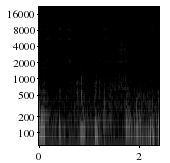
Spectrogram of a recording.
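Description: Faint rustling with scattered light knocks and clicks, the kind of handling and movement noise heard in a pause between speakers.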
